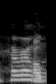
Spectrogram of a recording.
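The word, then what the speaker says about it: Hiromu: to do that so I think I uh haromu that's that's the way you pronounce his name right yeah haromu okay I like haromu I think haromu is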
